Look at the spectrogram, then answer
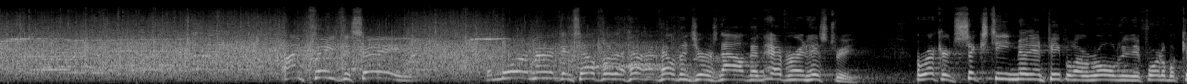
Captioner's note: applause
